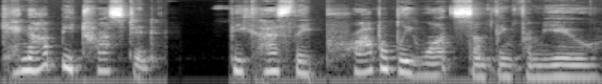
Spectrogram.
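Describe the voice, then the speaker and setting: This woman's voice has a fairly low pitch and a dark, mellow tone. It is somewhat breathy, with lively intonation. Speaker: children's storyteller. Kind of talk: reading aloud; religious lesson.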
